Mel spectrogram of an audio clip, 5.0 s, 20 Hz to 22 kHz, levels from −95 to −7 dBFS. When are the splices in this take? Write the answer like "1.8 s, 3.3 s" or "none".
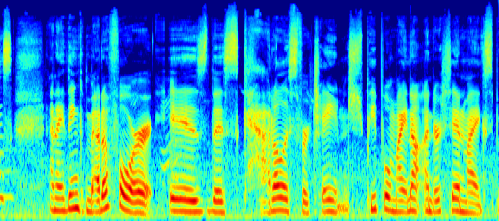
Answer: none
